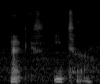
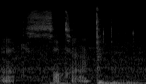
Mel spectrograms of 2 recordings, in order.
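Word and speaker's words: Exeter: X Eater not exitter eater post right again not much happening at the moment.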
